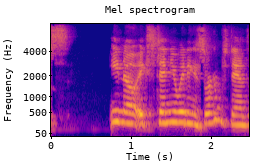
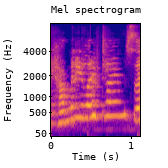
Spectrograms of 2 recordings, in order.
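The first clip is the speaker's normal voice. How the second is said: high disbelieving question; incredulous; 11 semitones higher than usual. Retold or imitated. Answering the psychic, high and incredulous. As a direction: gasp it out in disbelief. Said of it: "And I'm like".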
